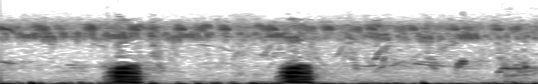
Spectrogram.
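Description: Indian bullfrog (Rana tigrina) calling: two short, low, lowing croaks about a second apart, the first about a second in and the second a little past two seconds. It is a rival call, used to drive another frog away.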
